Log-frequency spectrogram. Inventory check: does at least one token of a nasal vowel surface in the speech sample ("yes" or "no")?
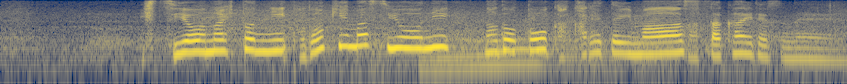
no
